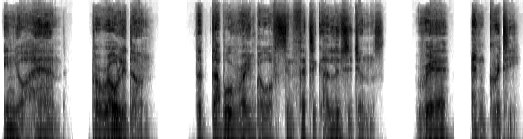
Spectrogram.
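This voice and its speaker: A man's voice: fairly even intonation, unhurried, slightly rough, no echo, clean studio sound, heavily acted. A man playing a seductive, indulgent inner voice of craving in a video game, narrating in the second person with a theatrical, coaxing, savoring delivery. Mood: savoring, hypnotic. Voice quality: very deep, resonant.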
